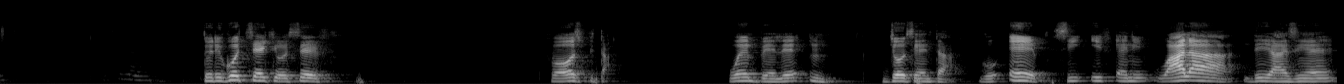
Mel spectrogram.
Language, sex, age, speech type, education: Nigerian Pidgin, male, 15-29, spontaneous, tertiary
